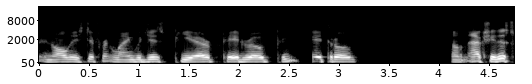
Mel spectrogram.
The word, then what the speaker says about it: Pierre: Pierre, Pedro, Pedro. Um actually this one since I'm from South Dakota, this is pronounced Pier.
